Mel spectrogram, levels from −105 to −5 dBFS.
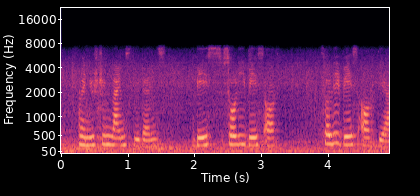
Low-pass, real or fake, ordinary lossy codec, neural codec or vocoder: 7.2 kHz; real; Opus, 24 kbps; none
